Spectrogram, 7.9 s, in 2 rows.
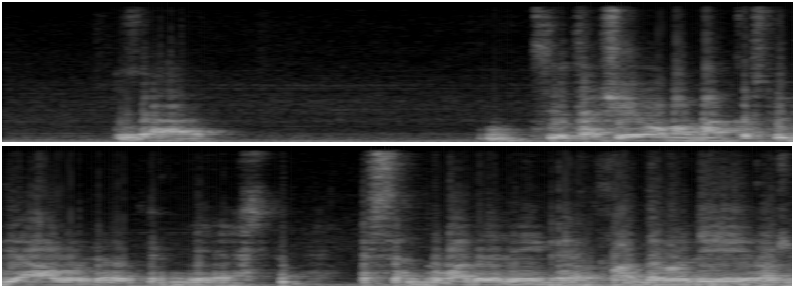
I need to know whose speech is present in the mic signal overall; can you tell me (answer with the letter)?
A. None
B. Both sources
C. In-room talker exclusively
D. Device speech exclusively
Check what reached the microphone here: B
